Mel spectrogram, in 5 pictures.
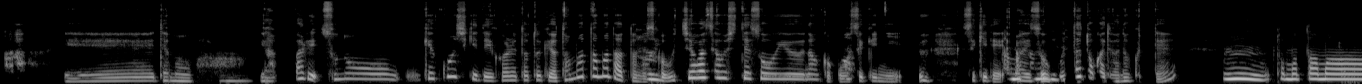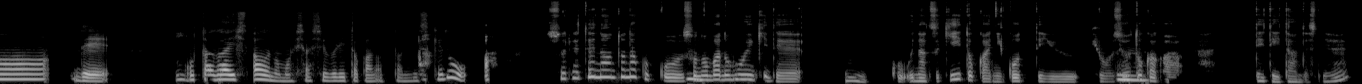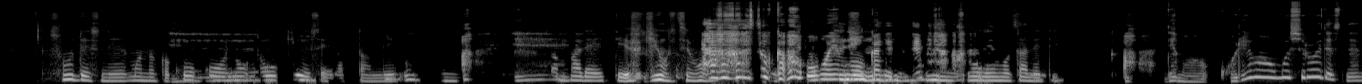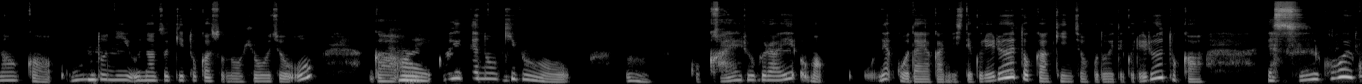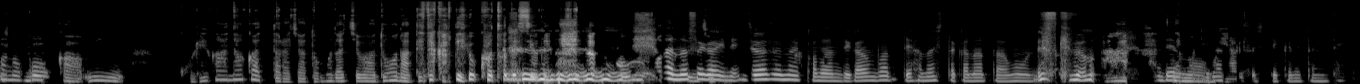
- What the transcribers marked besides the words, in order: other background noise; laughing while speaking: "っていう気持ちも、うん。はい、うん うん"; laughing while speaking: "ああ"; laughing while speaking: "どうなってたかっていうこ … うん、もっと緊張"; laugh; other noise; laughing while speaking: "ですけど"
- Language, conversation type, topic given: Japanese, podcast, 相槌やうなずきにはどんな意味がありますか？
